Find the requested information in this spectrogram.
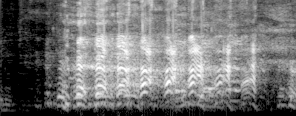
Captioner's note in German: Lachen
